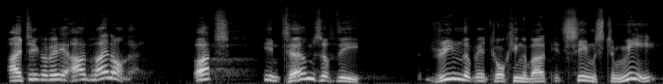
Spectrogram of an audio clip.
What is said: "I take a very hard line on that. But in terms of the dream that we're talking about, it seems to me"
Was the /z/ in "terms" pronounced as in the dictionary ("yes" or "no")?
yes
